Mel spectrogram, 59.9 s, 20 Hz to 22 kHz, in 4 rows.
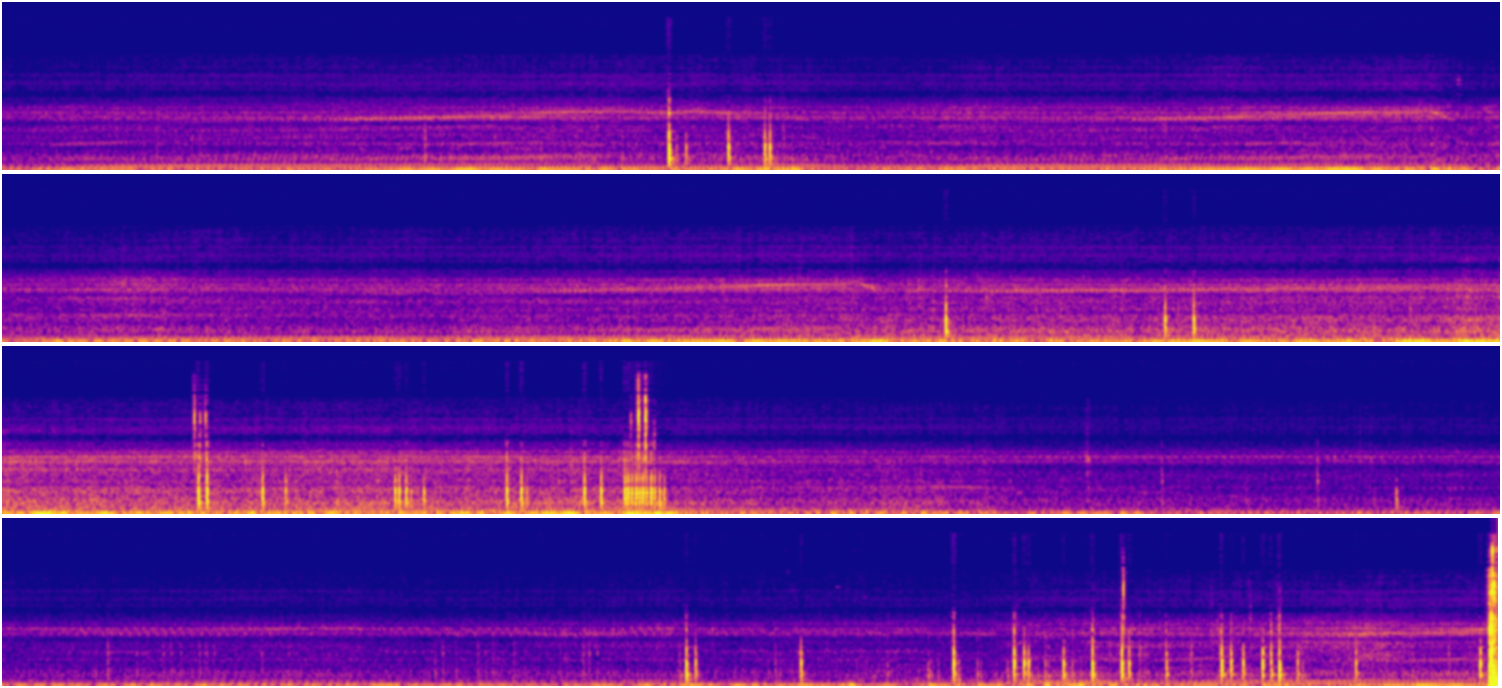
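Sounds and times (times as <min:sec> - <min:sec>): motorcycle engine and wind rumble: 0:00.0 - 0:59.9
sharp clicks and rattles: 0:31.8 - 0:33.0, 0:33.8 - 0:36.7, 0:54.2 - 0:58.6, 0:59.7 - 0:59.9
short clatter: 0:35.0 - 0:36.6
motorcycle engine running low: 0:50.4 - 0:59.9.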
